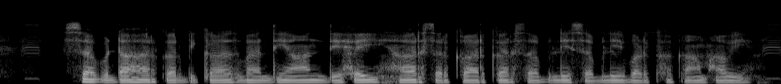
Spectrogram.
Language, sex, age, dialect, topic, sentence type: Chhattisgarhi, male, 18-24, Northern/Bhandar, banking, statement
